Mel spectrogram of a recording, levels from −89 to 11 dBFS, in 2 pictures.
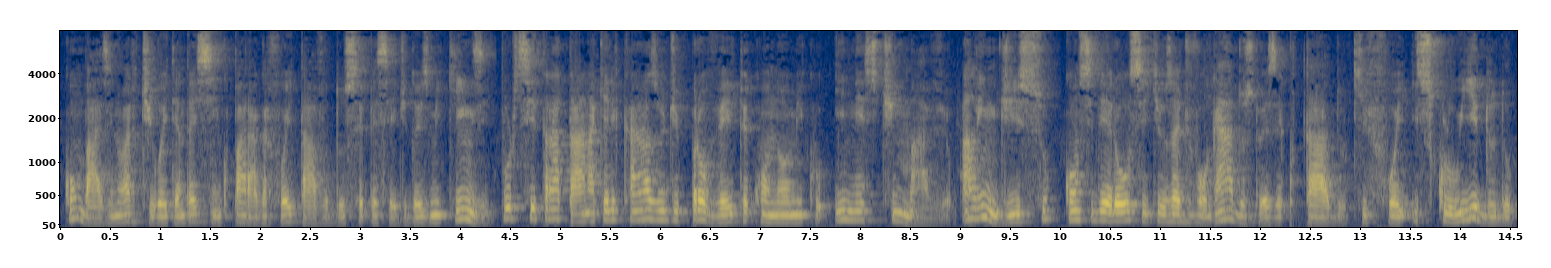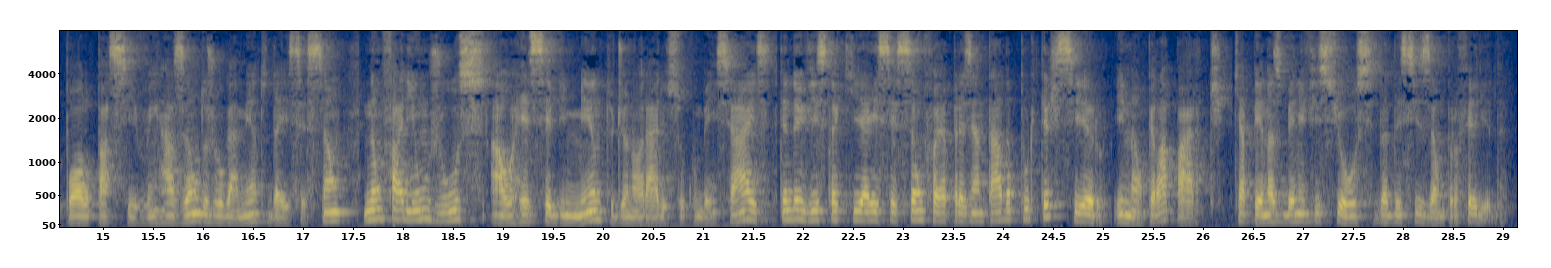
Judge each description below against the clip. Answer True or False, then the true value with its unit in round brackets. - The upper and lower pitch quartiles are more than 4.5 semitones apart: True (5.3 semitones)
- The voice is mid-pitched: False (115 Hz)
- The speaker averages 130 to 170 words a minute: True (140 wpm)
